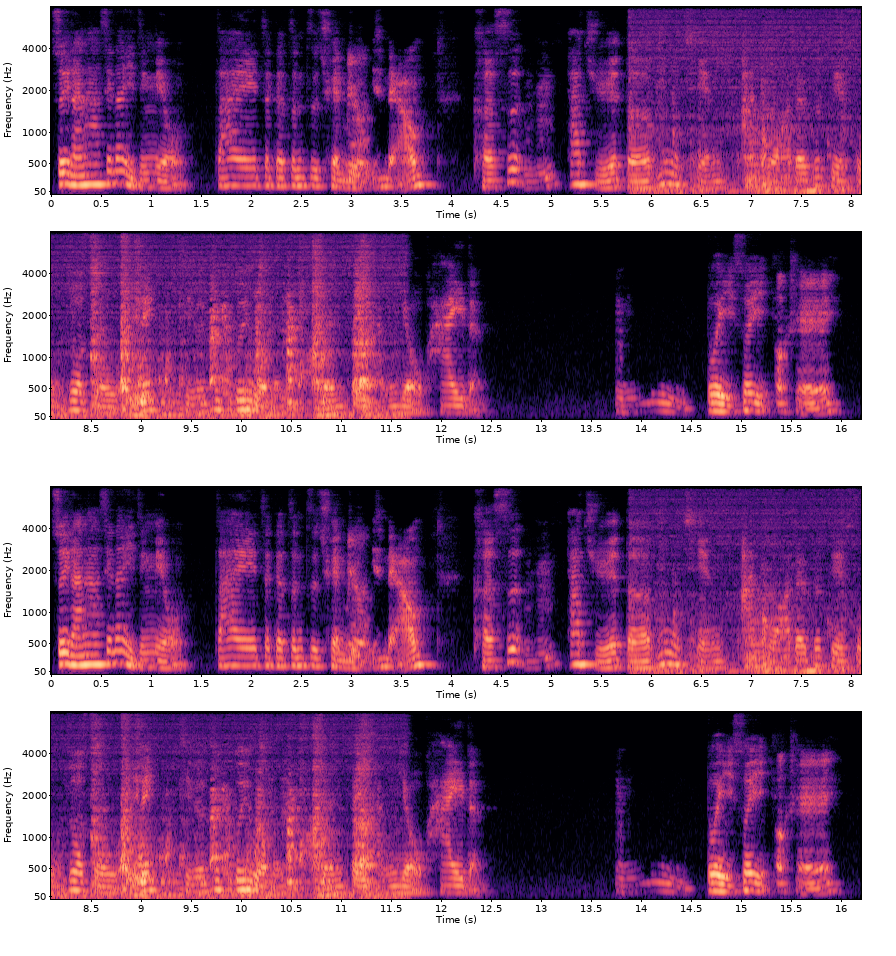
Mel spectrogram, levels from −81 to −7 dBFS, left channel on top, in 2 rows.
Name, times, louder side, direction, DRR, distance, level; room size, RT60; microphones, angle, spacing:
voice 1, 0.0-1.4 1.6-4.8 5.2-12.5 14.7-15.4, right 1 dB, 20° right, 0.4 m, -25 dB
voice 2, 2.9-3.2 4.7-5.0 10.3-10.6 13.7-14.5 15.3-16.0, left 1 dB, 15° left, 1.2 m, -30 dB
sound 1, 5.8-11.7, left 1 dB, 80° left, 1.1 m, -27 dB
2.4 x 2.4 x 2.2 m
head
